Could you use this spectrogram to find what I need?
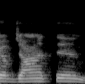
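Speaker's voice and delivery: voice breaking a little, nervous. Retelling introducing oneself to someone: imitating own cracking voice. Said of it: "Voice is cracking a little bit".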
